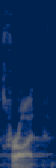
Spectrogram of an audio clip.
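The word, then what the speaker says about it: КРОТ: KPOT, actually pronounced krot in Russian, means mole.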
